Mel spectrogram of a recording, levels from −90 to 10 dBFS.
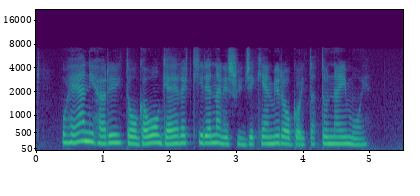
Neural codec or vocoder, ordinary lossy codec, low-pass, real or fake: codec, 16 kHz, 0.5 kbps, X-Codec, WavLM features, trained on Multilingual LibriSpeech; none; 7.2 kHz; fake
